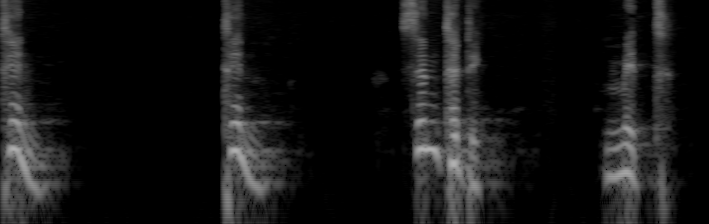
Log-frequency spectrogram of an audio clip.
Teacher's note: Th is a voiceless dental fricative consonant.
